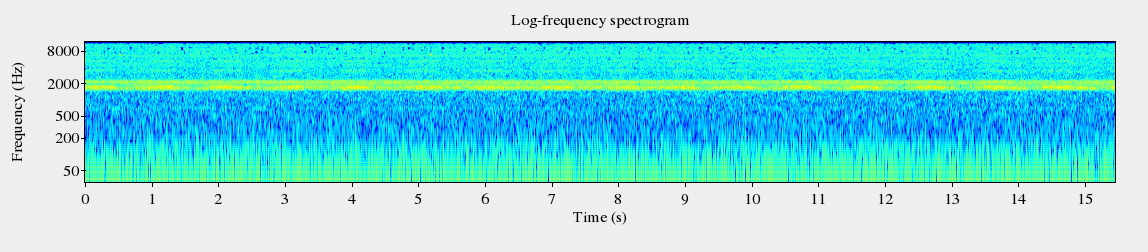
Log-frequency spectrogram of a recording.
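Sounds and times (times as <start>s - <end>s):
cricket trilling: 0.0s - 15.4s
low background noise: 0.0s - 15.4s.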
